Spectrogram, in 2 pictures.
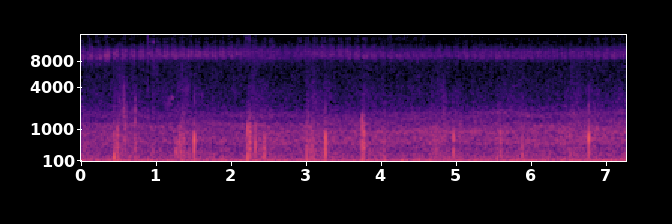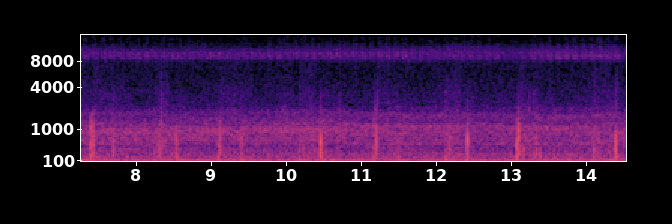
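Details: Crickets chirping on a night walk after a thunderstorm near Zwettl, Austria: an unbroken high-pitched pulsing drone, with steady footsteps crunching roughly every half second over a low rumble.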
